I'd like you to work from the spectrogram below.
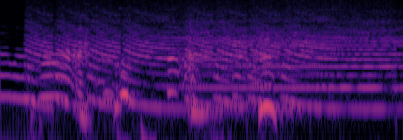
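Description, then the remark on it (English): A loud, blaring air horn blast kicks in abruptly and holds steady for a couple of seconds, its brassy harmonic tone wavering slightly like a party or DJ sound effect. “This is where I'm going to put in the DJ air horns.”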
